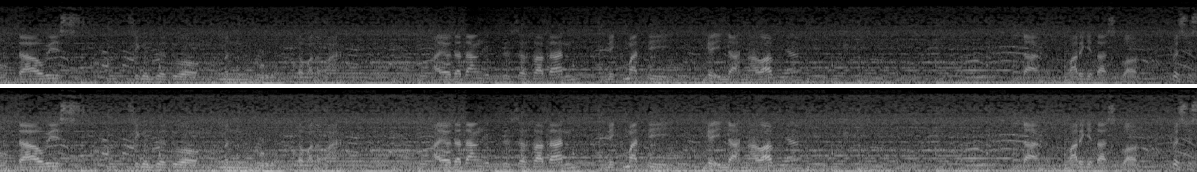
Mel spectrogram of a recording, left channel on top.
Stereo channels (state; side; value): quieter; left; 7.1 dB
